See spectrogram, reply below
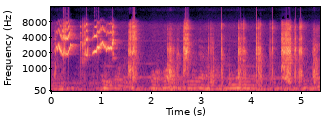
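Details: Javan mynas singing as a flock: a few twisting whistled notes open the passage, followed by scattered harsh squawks and clicks that grow sparser, with a low background hum.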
